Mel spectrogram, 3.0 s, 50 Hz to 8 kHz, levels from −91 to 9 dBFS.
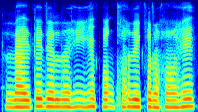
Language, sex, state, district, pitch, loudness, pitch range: Hindi, female, Madhya Pradesh, Bhopal, 190 Hz, -14 LUFS, 185-195 Hz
